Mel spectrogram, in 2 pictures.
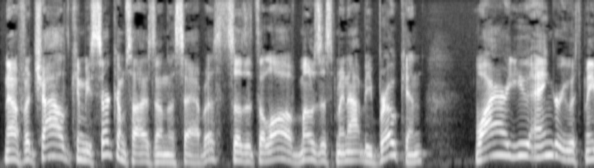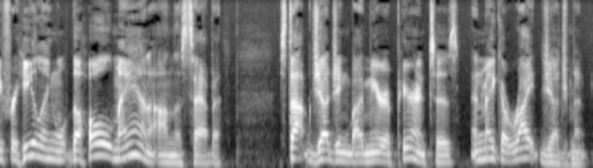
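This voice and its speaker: A man's voice: mid-range voice, animated, moderate pace, dry recording. Man voices earnest male preacher-teacher for audio scripture, emphatic and declarative, dry close sound. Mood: firm, earnest.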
